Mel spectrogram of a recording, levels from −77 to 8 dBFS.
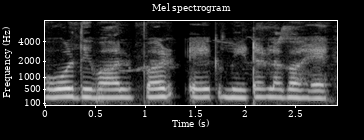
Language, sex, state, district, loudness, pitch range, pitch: Hindi, female, Uttar Pradesh, Shamli, -15 LUFS, 240-250 Hz, 245 Hz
